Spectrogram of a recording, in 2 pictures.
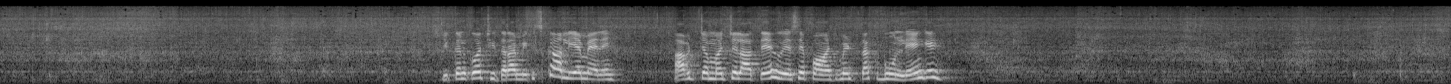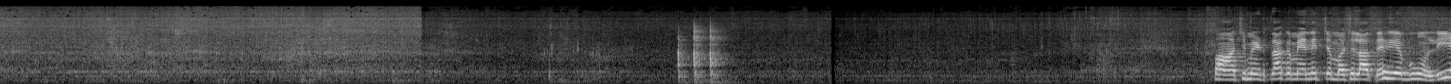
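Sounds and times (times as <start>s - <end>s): chicken frying in oil: 0.0s - 29.0s
spoon stirring in pan: 8.9s - 21.8s.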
